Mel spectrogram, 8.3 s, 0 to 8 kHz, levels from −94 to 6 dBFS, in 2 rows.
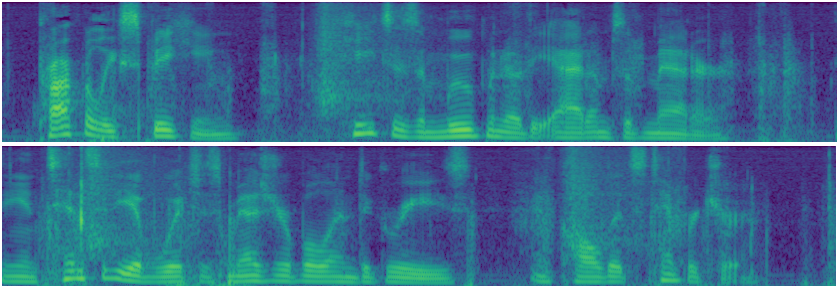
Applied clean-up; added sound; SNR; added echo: none; Whoosh, swoosh, swish + Scissors; 13 dB; none.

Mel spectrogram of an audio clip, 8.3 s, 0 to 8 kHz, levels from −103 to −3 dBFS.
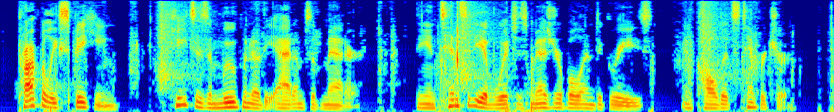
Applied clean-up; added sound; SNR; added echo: classical method spectral subtraction.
